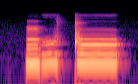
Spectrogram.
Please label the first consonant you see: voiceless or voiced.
voiced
